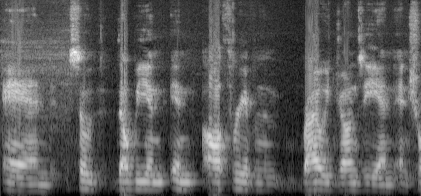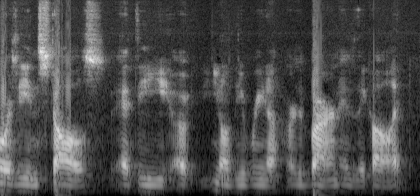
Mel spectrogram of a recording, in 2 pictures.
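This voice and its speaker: A man co-hosting a podcast, retelling anecdotes casually in a halting way. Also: fairly low pitch, level tone, a bit bright, low-quality recording. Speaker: podcast co-host.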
